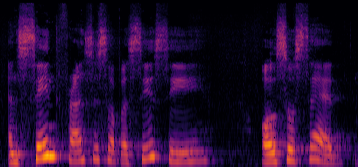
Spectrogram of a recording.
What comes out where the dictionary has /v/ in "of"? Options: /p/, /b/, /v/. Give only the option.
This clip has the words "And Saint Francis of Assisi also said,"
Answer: /p/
